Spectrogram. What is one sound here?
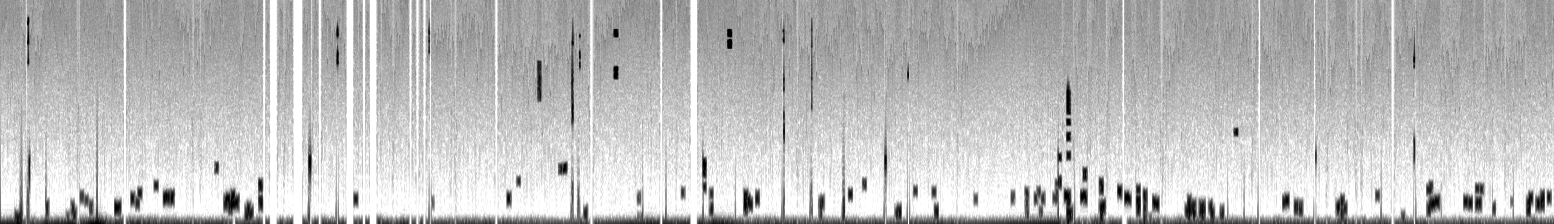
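An adult speaks calmly, heard from across a room.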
